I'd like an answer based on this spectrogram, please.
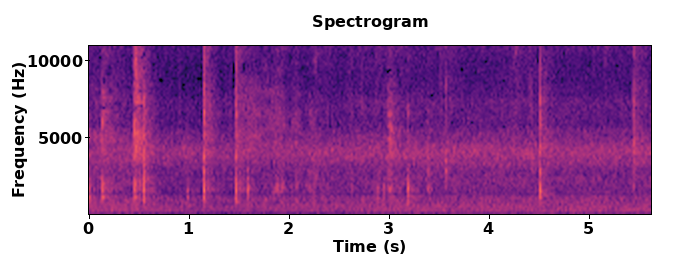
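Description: Utensil clicking and scraping against a plastic bowl while stirring freshly activated, still sticky slime: irregular small taps, thickest in the first two seconds and sparser after, over a steady background hiss.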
